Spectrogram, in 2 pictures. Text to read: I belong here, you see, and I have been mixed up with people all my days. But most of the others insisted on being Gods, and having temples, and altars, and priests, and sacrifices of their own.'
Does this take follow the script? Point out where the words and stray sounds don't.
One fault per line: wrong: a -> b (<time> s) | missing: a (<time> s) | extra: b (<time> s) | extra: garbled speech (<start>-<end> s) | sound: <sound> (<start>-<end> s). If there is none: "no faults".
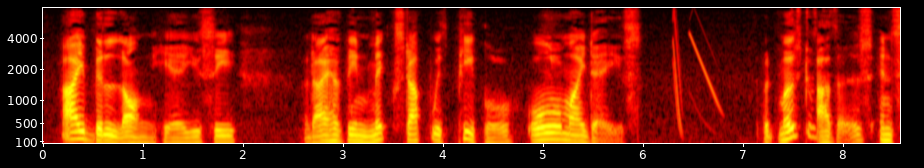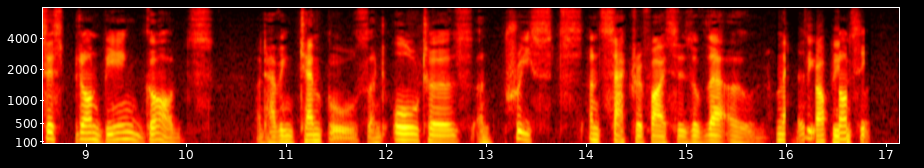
sound: chirp (6.3-6.8 s)
missing: the (7.7 s)
sound: dropout (8.8-8.9 s)
extra: garbled speech (15.9-16.9 s)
